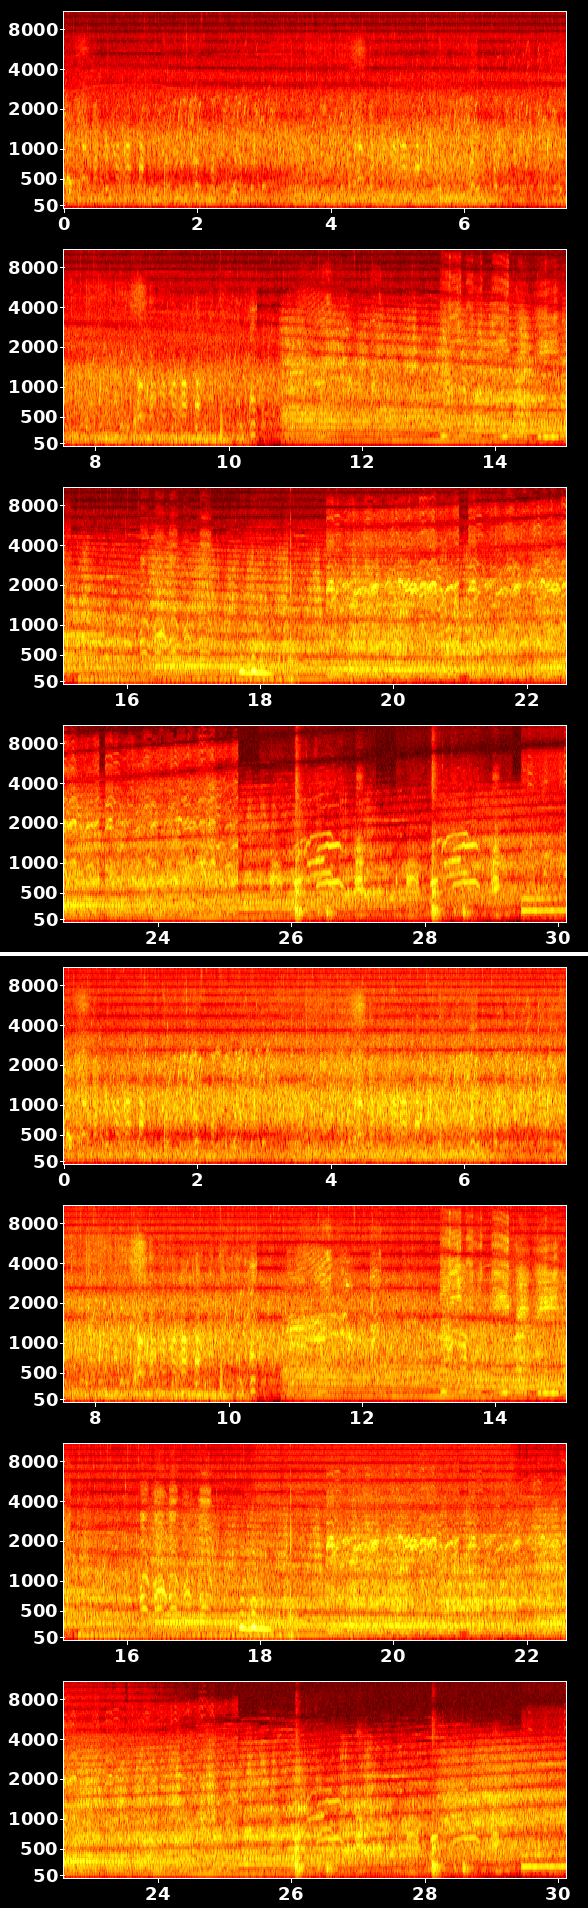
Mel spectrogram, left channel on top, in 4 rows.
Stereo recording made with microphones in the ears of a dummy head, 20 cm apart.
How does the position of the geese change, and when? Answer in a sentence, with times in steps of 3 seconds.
You can hear the geese on the right from 0 s, in the centre from 18 s and on the left from 21 s.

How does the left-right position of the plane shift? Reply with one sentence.
You can hear the plane go from the left side to the right.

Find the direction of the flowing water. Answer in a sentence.
In this clip you hear the flowing water on the right.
